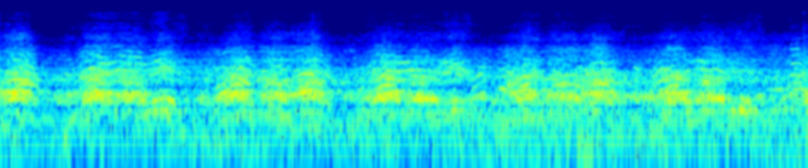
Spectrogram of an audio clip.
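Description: Crowd of protesters shouting a slogan in unison, many voices together in a rhythmic chant that repeats about once a second.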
